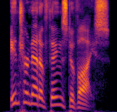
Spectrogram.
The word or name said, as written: Internet of Things device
